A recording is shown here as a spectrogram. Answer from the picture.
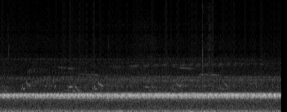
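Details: Male toad calling in spring: one steady, unbroken, high-pitched trill held at an even level through nearly the whole stretch, ending abruptly, with faint chirps and a low rural background hum beneath it.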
